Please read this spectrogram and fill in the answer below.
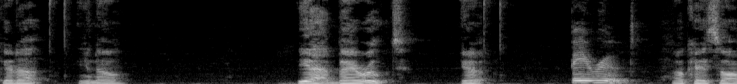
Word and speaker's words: Beirut: to explosions at a uh what is this barut airport barut how to pronounce that see yeah you got to go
